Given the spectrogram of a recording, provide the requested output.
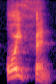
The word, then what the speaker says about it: Eupen: Oifen. All right. Not that I'm the pronunciation police, because I'm not.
